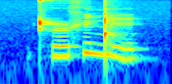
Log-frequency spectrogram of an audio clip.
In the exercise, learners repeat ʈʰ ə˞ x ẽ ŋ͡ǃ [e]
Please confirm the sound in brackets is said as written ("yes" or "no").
yes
